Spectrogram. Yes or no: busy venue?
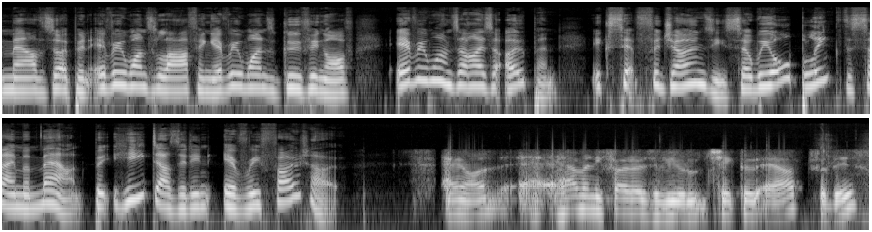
no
